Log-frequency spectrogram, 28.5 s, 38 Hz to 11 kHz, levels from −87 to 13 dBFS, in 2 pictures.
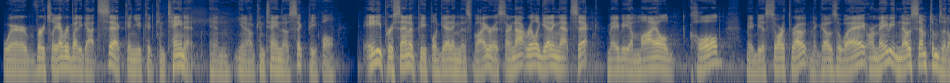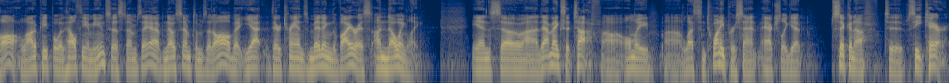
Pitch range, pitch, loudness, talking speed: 95-115 Hz, 100 Hz, -22 LUFS, 185 wpm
